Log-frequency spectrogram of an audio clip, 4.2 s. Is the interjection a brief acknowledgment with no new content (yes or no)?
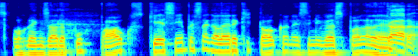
no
